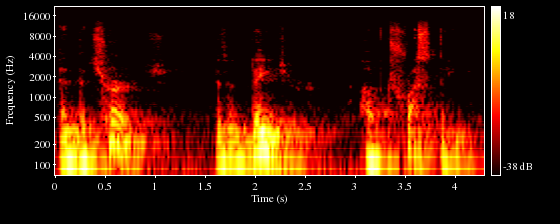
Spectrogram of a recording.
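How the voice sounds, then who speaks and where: A man preaching a sermon as pastor, telling a story with lively sound effects and swings in energy. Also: lowish voice, slow pace. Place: church sanctuary. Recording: echoey church hall.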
